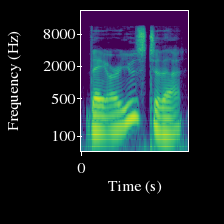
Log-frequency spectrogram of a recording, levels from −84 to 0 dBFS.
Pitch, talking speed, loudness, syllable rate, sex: 145 Hz, 280 wpm, -16 LUFS, 6.2 syllables/s, male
